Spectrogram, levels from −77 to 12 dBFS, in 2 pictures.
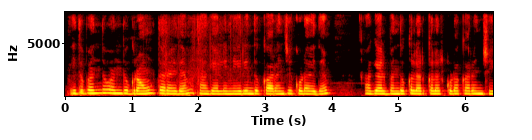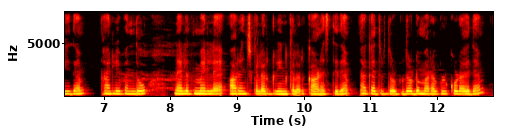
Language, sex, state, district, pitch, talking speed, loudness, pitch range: Kannada, male, Karnataka, Shimoga, 265 Hz, 165 wpm, -15 LUFS, 255-275 Hz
